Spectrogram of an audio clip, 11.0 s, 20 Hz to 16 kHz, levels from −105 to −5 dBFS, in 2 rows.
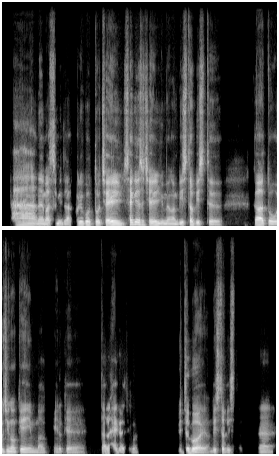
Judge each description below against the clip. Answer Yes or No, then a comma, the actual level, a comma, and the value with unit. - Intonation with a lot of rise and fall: No, average, 5.0 semitones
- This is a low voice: Yes, low, 105 Hz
